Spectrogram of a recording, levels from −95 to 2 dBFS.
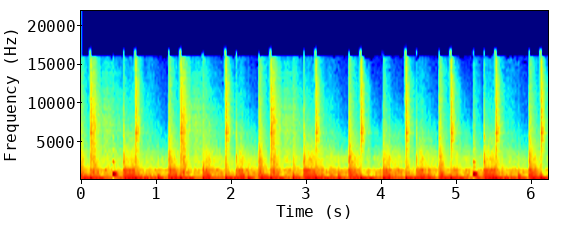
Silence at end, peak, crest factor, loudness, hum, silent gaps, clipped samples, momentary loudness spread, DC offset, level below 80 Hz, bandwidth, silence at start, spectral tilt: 0 s; 0 dBFS; 8 dB; -11 LUFS; none; none; under 0.1%; 2 LU; under 0.1%; -12 dBFS; 17 kHz; 0 s; -5.5 dB/octave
